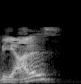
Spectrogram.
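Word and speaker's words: Biadasz: I already talked about Badiatis. Anybody else? – Badiatis? Tyler Biadas? – Oh, yeah. Sorry. I was saying his name wrong.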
